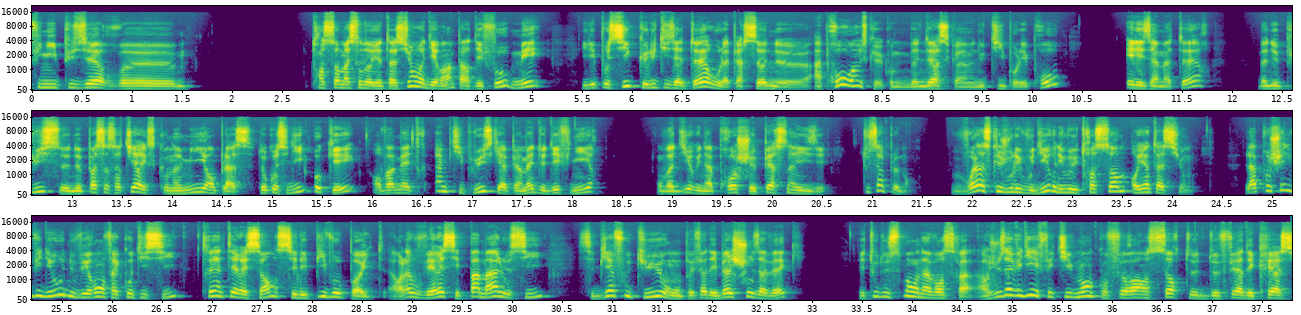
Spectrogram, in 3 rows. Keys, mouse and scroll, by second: 32.3-37.8 middle drag.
